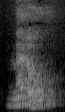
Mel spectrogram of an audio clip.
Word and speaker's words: metal: Most Americans pronounce metal and metal in the same way. We do that because we change the letter T, or the sound T, to a quick D sound.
